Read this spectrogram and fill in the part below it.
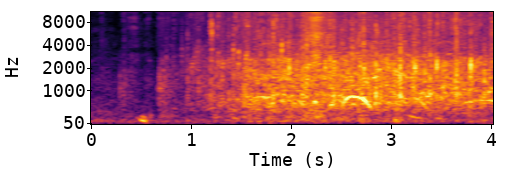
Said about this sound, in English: The guys are like, why are they clapping?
